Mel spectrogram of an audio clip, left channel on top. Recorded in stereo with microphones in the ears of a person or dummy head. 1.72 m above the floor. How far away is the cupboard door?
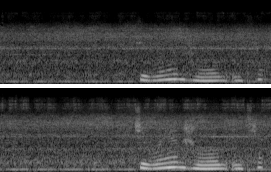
I don't hear a cupboard door.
